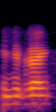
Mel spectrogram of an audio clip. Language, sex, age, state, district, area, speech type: Bodo, male, 60+, Assam, Baksa, rural, conversation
